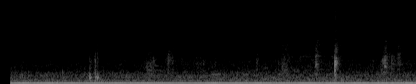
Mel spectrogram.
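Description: Steady low background rumble, with several faint short high-pitched sounds scattered through it.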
